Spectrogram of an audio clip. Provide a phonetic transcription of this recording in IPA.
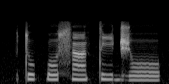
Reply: t u˨ k͡p o˨ s ã˧ t i˧ d͡ʒ o˨

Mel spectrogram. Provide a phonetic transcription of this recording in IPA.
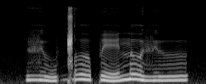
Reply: vʲ u˧˩˧ ɡ͡ǁ ɤː˥˧ p eː˧˩˧ n ɤ˥˧ vʲ ɯː˦˥

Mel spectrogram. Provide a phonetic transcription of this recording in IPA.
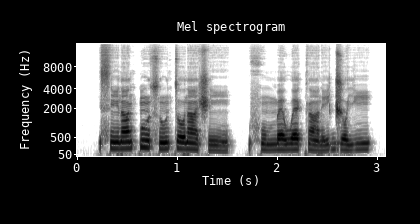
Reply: s ĩ˧ ɾ ã˦ k͡p ũ˦˨ s ũ˨˦ t o˦ ɾ ã˦˨ ʃ ĩ˨ | f ũ˨ m ɛ˧ w ɛ˧ k ã˨ ɾ i˧ d͡ʒ o˨ j i˧

